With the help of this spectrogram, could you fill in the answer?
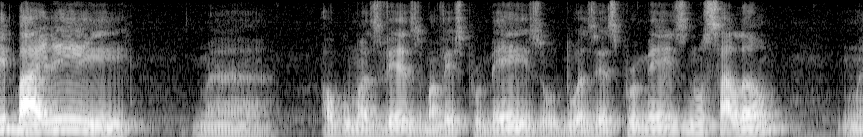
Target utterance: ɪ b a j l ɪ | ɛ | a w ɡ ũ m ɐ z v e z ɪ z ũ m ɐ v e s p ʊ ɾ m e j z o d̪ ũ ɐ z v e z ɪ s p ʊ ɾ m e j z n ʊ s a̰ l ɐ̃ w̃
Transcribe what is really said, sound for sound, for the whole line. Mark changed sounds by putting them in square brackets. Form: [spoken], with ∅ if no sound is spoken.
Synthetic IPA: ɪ b a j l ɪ | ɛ | a w ɡ ũ m ɐ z v e z ɪ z ũ m ɐ v e s p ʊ ɾ m e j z o d̪ [u] ɐ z v e z ɪ s p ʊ ɾ m e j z n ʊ s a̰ l ɐ̃ w̃

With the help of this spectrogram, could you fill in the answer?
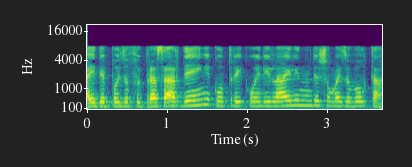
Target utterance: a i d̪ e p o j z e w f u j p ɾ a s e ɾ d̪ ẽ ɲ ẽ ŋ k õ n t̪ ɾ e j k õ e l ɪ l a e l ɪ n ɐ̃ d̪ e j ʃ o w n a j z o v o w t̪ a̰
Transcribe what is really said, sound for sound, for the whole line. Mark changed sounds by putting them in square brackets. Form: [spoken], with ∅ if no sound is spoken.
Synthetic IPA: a i d̪ e p o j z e w f u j p ɾ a s [a] ɾ d̪ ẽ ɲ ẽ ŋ k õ n t̪ ɾ e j k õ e l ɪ l a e l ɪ n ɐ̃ d̪ e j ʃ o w [m] a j z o v o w t̪ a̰

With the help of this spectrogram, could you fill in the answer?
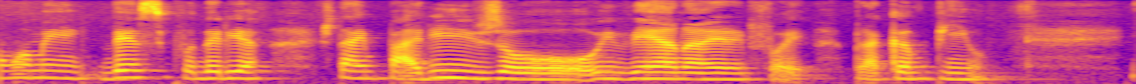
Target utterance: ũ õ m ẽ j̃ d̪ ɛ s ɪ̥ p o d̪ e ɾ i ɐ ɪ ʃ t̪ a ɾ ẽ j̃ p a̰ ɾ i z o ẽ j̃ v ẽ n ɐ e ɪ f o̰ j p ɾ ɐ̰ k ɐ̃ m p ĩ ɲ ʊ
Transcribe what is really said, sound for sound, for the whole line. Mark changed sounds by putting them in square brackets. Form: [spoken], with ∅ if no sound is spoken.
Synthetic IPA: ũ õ m ẽ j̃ d̪ [e] s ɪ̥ p o d̪ e ɾ i ɐ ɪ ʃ t̪ a ɾ ẽ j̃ p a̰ ɾ i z o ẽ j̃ v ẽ n ɐ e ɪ f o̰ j p ɾ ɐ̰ k ɐ̃ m p ĩ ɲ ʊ

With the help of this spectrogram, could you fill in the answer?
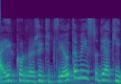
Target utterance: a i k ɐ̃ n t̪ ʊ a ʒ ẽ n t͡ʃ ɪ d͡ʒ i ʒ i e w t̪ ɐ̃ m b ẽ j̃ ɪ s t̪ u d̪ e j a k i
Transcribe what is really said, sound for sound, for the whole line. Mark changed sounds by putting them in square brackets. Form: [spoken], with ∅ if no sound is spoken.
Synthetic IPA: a i k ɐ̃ n [d̪] ʊ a ʒ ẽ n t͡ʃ ɪ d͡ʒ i [z] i e w t̪ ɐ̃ m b ẽ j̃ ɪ s t̪ u d̪ e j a k i

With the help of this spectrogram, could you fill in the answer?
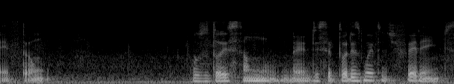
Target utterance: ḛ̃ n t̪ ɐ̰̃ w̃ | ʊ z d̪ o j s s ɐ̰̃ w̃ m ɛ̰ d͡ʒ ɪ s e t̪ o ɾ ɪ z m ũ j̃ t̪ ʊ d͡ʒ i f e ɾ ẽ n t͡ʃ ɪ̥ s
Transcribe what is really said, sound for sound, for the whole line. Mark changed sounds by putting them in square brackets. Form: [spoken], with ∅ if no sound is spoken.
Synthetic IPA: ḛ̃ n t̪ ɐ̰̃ w̃ | ʊ z d̪ o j s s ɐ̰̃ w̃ [n] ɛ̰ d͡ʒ ɪ s e t̪ o ɾ ɪ z m ũ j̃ t̪ ʊ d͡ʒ i f e ɾ ẽ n t͡ʃ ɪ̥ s

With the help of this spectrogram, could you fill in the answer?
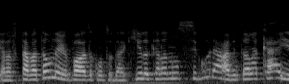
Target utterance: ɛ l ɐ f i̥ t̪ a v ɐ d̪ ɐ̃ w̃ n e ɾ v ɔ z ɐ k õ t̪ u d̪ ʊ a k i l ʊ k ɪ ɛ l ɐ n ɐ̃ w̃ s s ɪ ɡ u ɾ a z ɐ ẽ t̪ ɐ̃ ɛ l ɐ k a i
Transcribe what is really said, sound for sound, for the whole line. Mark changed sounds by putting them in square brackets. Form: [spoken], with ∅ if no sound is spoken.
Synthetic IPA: ɛ l ɐ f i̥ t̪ a v ɐ [t̪] ɐ̃ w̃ n e ɾ v ɔ z ɐ k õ t̪ u d̪ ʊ a k i l ʊ k ɪ ɛ l ɐ n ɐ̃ w̃ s s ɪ ɡ u ɾ a [v] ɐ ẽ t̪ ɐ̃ ɛ l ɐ k a i

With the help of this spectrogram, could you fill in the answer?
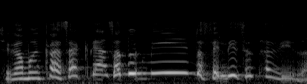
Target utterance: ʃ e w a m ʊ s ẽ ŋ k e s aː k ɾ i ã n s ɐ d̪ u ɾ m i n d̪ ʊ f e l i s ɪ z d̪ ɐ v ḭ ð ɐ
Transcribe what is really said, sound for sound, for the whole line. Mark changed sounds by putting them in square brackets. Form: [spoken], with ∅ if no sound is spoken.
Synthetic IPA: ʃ e [ɣ] a m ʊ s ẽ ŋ k [a] s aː k ɾ i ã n s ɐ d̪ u ɾ m i n d̪ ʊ f e l i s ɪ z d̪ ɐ v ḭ ð ɐ

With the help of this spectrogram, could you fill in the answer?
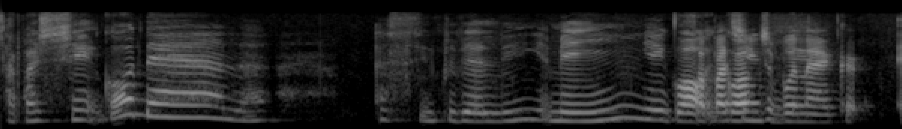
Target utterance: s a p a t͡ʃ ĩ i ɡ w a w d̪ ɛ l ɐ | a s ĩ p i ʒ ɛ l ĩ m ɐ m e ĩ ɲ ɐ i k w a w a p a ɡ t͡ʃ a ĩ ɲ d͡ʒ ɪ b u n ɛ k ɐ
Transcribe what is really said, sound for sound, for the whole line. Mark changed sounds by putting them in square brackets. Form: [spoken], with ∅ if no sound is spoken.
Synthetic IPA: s a p a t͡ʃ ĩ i ɡ w a w d̪ ɛ l ɐ | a s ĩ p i [v] ɛ l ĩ [ɲ] ɐ m e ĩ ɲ ɐ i [ɡ] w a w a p a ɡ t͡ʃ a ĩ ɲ d͡ʒ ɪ b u n ɛ k ɐ

